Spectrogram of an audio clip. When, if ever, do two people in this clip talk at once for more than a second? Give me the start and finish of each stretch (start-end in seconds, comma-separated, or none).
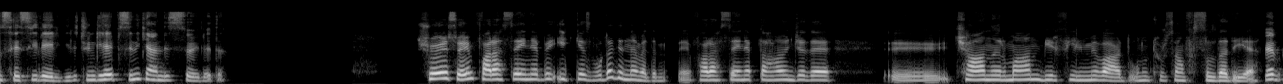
none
